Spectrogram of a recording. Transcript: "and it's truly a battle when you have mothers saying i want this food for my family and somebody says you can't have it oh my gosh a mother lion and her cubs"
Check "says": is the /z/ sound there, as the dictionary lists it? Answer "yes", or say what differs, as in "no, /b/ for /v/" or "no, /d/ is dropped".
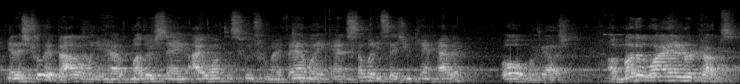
yes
